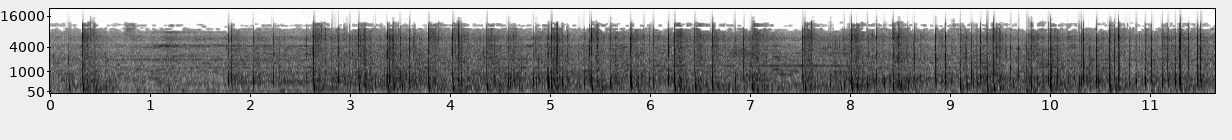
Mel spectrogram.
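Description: Aerial fireworks display: dense, rapid, near-continuous bangs and cracks of shells bursting overhead.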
